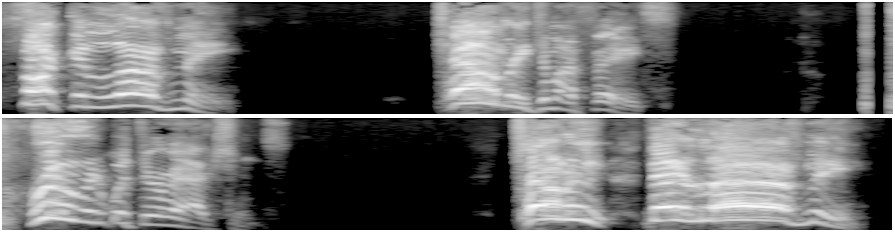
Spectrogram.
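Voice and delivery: high, drawn-out, impassioned shouts; emotional shouting. Real, not acted. Man telling internet haters about loyal friends, real emotional shouting. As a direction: insist on it at the top of your pitch. Overwrought, insisting people love him.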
